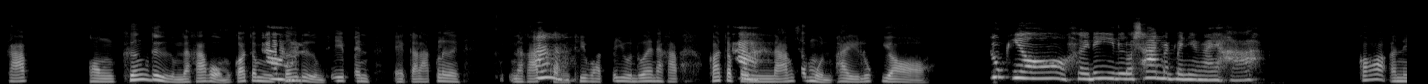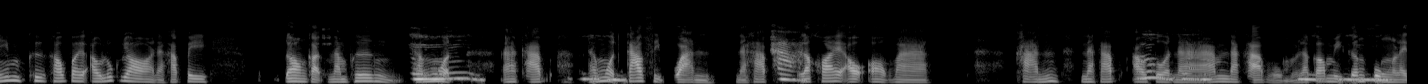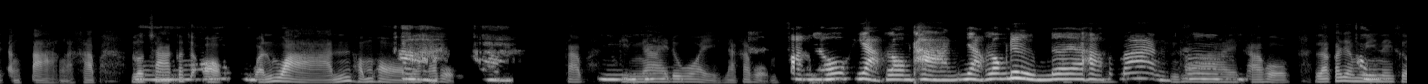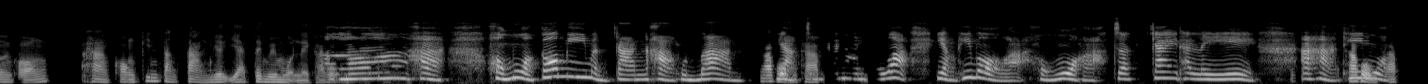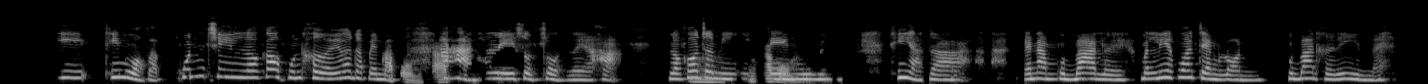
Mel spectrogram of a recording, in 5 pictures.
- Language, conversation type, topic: Thai, unstructured, งานเทศกาลหรือกิจกรรมที่เพิ่งเกิดขึ้นมีอะไรน่าสนใจบ้าง?
- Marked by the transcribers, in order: other background noise; static; distorted speech; tapping; mechanical hum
